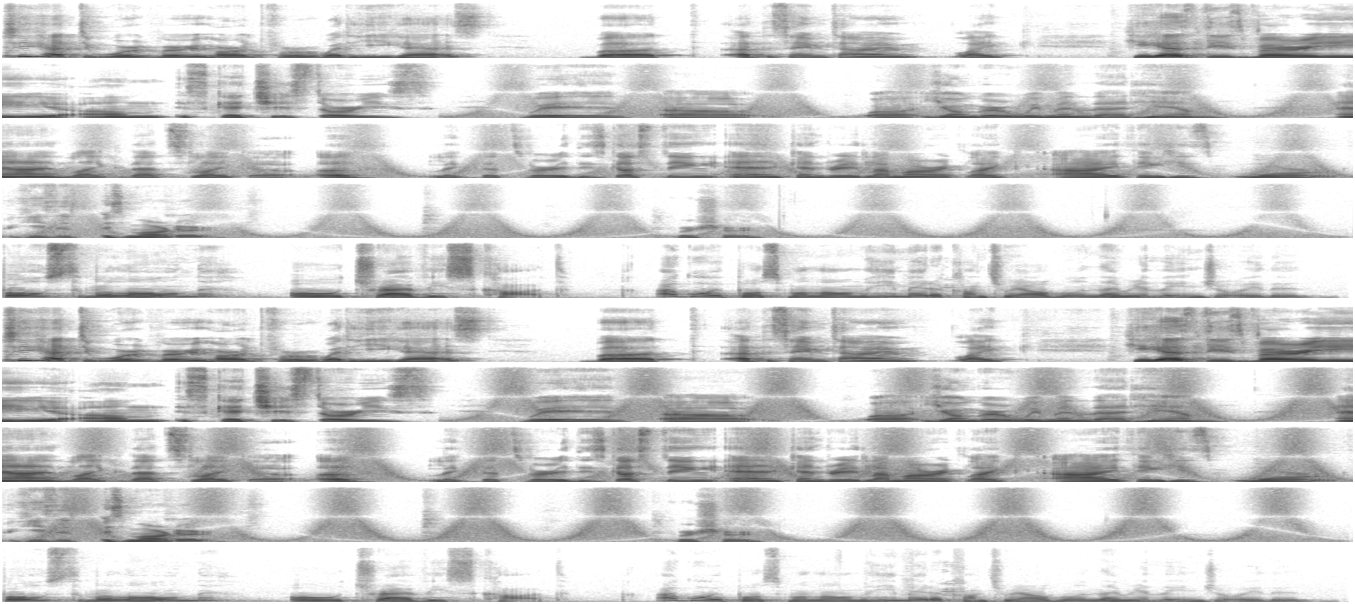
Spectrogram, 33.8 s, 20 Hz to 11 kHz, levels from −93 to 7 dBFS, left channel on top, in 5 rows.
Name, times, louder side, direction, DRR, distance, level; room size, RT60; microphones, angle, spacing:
voice 1, 0.0-2.4 2.9-5.1 5.6-8.9 9.3-10.5 11.1-12.9 13.4-15.4 15.6-21.4 23.6-24.1, right 3 dB, 20° right, 0.3 m, -23 dB
sound 1, 8.9-27.0, right 5 dB, 55° right, 7.8 m, -45 dB
voice 2, 27.0-29.7 30.3-33.6, left 3 dB, 80° left, 1.2 m, -27 dB
head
